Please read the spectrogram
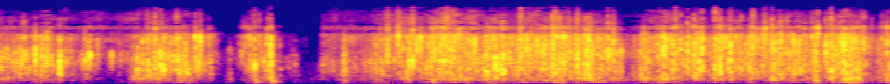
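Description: Plastic poly mailer being cut with scissors and opened: short broken snips and crackles for the first second or so, then continuous crinkling of the plastic from about two seconds in as it is pulled open around the books.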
